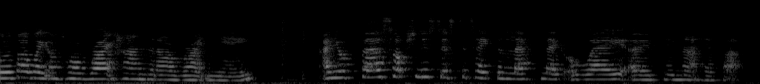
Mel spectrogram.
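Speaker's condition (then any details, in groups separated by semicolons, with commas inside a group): No condition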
